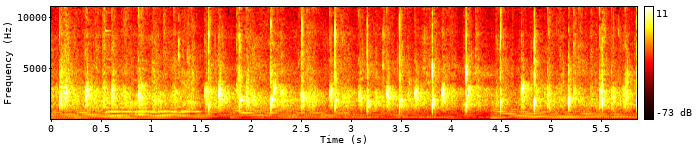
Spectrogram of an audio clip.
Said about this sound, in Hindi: हमारे चर्च के एक विशेष भाई हैं, तालियों से हम स्वागत कर सकते हैं।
